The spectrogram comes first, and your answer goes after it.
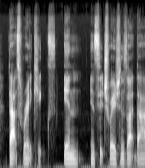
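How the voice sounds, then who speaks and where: A man with a Birmingham accent and a very deep, low pitch speaks at a moderate pace. The recording is very clean, with a silent background. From Birmingham, England. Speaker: freelance photographer and videographer. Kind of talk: casual interview chat. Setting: podcast recorded on campus.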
